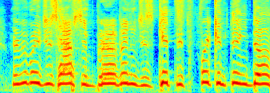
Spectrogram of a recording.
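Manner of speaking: put-on very high, loud, frantic, exasperated outburst. Retelling how a mother settled a fight over trees: imitating someone freaking out. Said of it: "she was freaking out".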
